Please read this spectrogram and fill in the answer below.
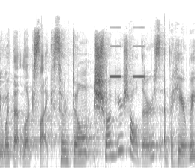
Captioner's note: timer beeps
